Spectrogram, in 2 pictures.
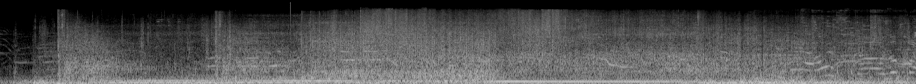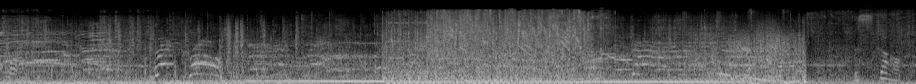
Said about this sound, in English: An aeroplane soars over the camp and begins dropping bombs which rip through the ground and buildings. Staff come out of tents in shock, then the plane comes back for another attack.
